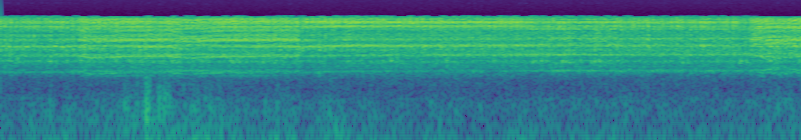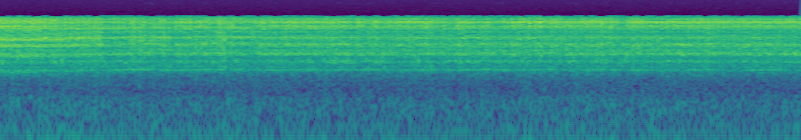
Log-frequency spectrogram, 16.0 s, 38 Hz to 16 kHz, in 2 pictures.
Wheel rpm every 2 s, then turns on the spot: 190, 190, 200, 200, 200, 210, 210, 210.
none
